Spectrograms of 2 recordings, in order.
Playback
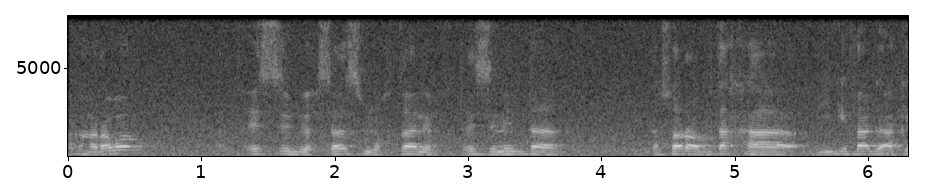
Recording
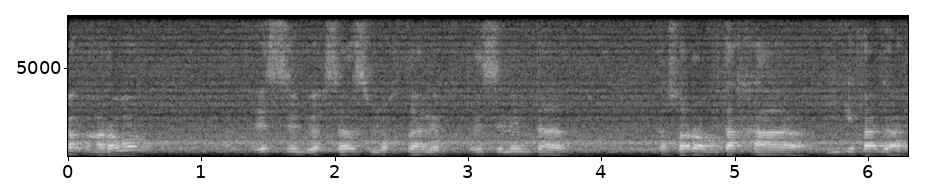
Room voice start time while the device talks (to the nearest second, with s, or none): none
